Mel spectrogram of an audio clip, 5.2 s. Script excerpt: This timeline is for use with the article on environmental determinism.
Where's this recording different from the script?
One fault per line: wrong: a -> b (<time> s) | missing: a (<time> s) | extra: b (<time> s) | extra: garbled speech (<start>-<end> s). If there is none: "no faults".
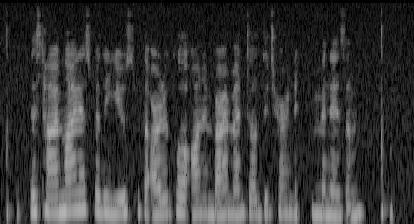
no faults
